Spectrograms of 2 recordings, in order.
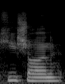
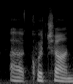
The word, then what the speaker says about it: Quechan: Taylor's ancestry, now we got it here, is part Keeshon, Czechoslovakian, Austrian, and German, correct? Quechan, yes.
